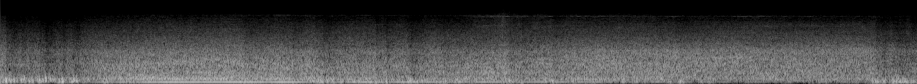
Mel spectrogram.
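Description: Road traffic passing steadily on a multi-lane highway, a continuous rush of tyres and engines. A low engine hum stands out from about a second in and fades after the middle.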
